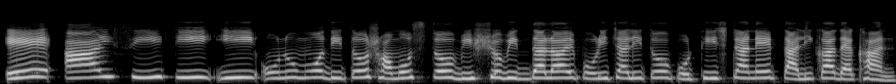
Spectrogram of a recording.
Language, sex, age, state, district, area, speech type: Bengali, female, 18-30, West Bengal, North 24 Parganas, rural, read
